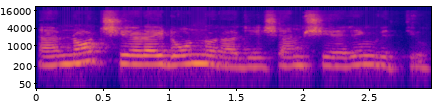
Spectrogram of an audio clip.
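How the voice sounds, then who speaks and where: A woman's fairly high-pitched voice. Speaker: software trainer. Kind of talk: online training class. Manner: slow.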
